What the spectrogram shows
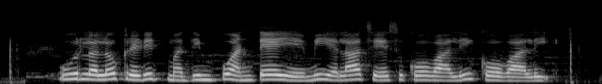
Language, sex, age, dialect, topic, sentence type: Telugu, female, 31-35, Southern, banking, question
